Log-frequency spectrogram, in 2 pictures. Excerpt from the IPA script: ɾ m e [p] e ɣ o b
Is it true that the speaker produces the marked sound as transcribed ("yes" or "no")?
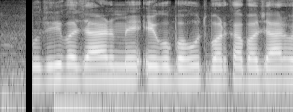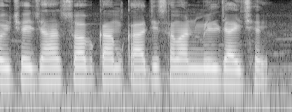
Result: no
